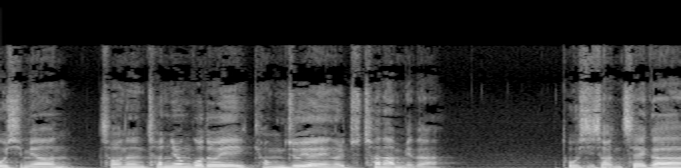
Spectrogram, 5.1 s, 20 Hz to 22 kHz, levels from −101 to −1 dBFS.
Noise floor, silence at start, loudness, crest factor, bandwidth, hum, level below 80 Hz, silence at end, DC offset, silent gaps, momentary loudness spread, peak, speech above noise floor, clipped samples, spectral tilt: -61 dBFS; 0 s; -22 LUFS; 18 dB; 16.5 kHz; none; -58 dBFS; 0 s; under 0.1%; none; 9 LU; -4 dBFS; 41 dB; under 0.1%; -5 dB/octave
